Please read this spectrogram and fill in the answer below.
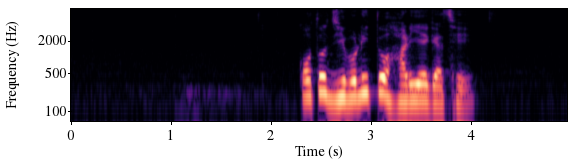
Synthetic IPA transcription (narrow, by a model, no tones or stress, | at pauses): kɔt̪od͡ʑibonit̪ːoɦaɾijeɡɛt͡ɕʰe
